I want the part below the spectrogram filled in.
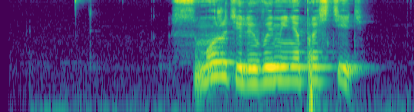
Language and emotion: Russian, sad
